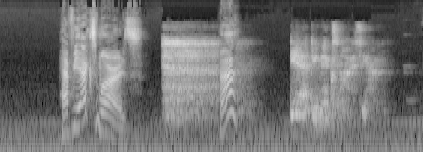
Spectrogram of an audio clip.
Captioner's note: sighs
